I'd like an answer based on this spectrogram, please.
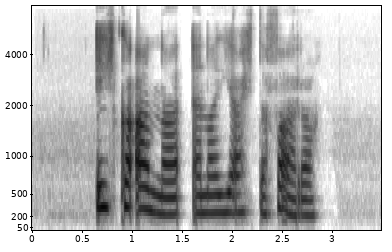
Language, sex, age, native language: Icelandic, female, 13, Polish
